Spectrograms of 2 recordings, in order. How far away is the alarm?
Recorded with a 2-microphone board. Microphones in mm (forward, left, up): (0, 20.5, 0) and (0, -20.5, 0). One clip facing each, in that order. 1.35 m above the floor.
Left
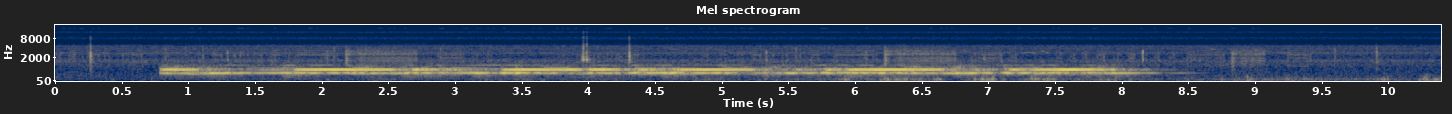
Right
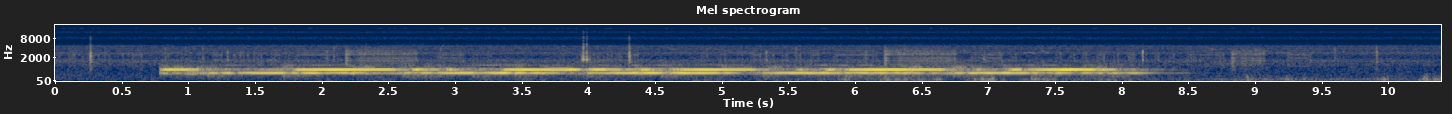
About 4.5 m.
